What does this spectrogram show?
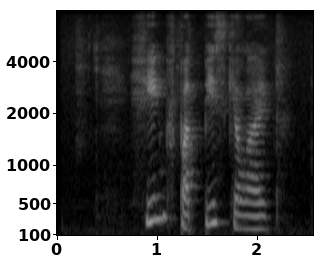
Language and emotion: Russian, neutral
